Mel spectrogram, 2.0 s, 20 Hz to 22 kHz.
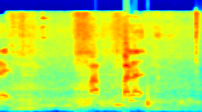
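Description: An off-road 4x4 SUV's engine running steadily at low revs while the vehicle is manoeuvred slowly over a fallen log, with shouted Spanish driving directions over it.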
